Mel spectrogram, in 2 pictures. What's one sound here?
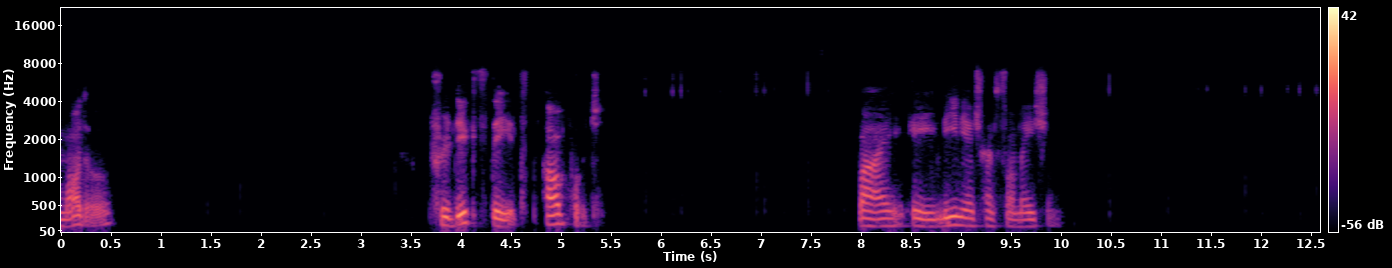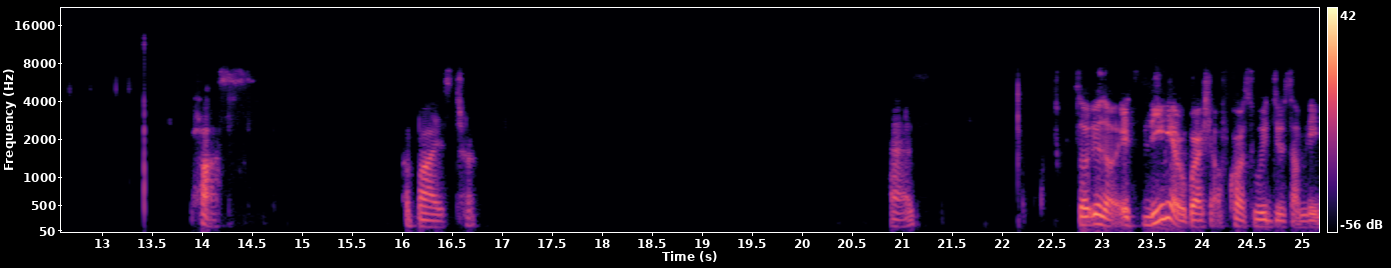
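A young man speaks calmly into a close microphone, pausing often.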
